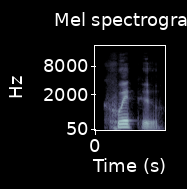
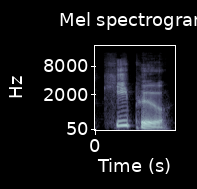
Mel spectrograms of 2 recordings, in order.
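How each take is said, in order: First: The word begins with a kw sound. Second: The word begins with a plain k sound. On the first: "I read Q U I as Qui" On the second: "Quipu is pronounced Kipu"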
